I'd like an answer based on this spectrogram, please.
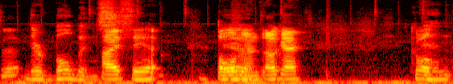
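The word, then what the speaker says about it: Bulblin: i just called them goblins how did they pronounce it they're bulbans i see it okay cool in his pursuit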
